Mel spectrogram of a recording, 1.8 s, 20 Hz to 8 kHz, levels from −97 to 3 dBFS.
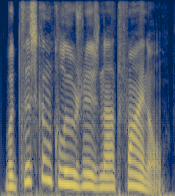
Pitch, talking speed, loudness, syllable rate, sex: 180 Hz, 205 wpm, -15 LUFS, 5.6 syllables/s, male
